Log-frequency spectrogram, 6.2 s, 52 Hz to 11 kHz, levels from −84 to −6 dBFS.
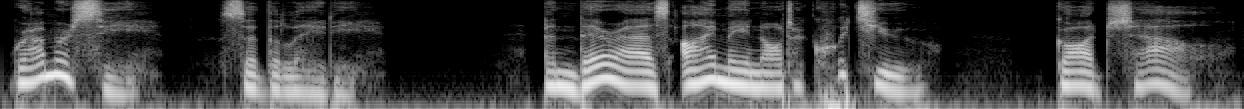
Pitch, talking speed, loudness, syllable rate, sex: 160 Hz, 125 wpm, -21 LUFS, 4.1 syllables/s, female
